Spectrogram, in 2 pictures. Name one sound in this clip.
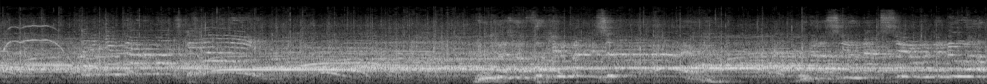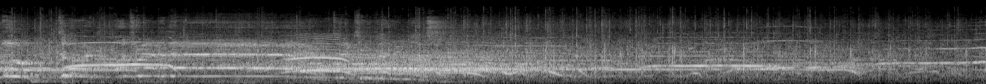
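A large crowd cheers loudly in a big echoing hall.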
